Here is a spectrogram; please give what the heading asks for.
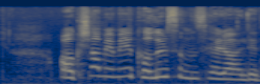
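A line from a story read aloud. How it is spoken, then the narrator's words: Plain. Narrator (Turkish): dedi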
